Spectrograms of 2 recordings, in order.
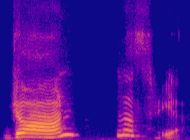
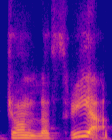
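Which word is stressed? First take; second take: John; Ria. First: The stress falls on the word John. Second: The stress falls on the word Ria. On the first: "Put the emphasis on John" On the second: "the third way of speaking the same sentence"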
